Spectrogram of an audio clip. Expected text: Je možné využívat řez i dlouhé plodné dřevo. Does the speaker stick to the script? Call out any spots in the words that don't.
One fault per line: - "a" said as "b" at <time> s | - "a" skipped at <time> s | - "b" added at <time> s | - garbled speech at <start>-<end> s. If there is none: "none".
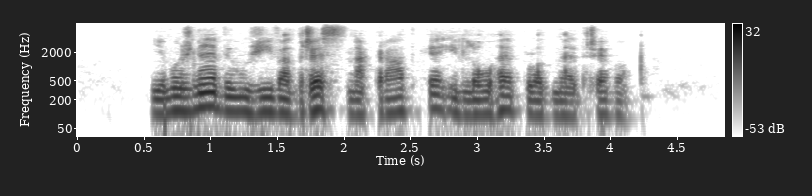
- "na krátké" added at 2.1 s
